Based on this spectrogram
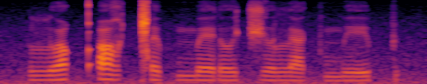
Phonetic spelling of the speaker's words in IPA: l o qʼ ʌ ʁ ǁ ɛ p m ɛ ɾ ɤ t͡ʃ ɤ l a k m e p

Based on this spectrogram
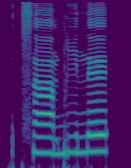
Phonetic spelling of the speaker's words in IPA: t͡s ã˨ b i˨ n ɛ˦

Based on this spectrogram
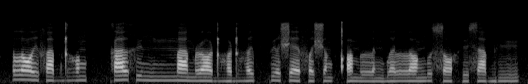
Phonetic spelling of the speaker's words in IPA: l ɔ ɪ̯ f a b ɖʱ ɔ ŋ kː a ə̯ x y ŋ mː a m ɭ ɒ ɖʱ ɒ ɖʱ ɐ ɪ̯ pː y ə̯ ʃ ɛ f ɐ ʃ ɒ ŋ qʼ o m lː ɐ ŋ b ɐ lː ɒ ŋ u s ɔ h y s a b y

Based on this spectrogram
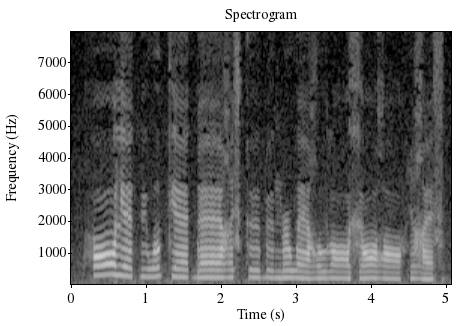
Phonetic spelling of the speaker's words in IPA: h ɔː lʲ ɛː k͡p y w ɤ kʲ ɛː ɡ͡b ɛː ʁ i s k ʏː ɓ ʏː ŋ ə˞ w ɛː ʁ u l ɔː xʲ ɔː ʁ ɔː h i ʁ ɛ s

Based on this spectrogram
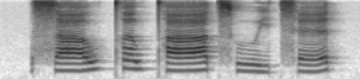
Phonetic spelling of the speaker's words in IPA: s aː˨˥ w t̪ʰ ɐ˧ w t̪ʰ aː˨˧ t͡sʰ uː˨˩ j t͡sʰ ɛː˨˥ t̚

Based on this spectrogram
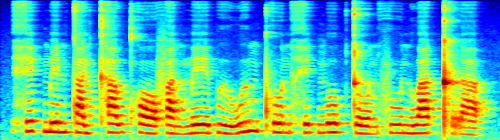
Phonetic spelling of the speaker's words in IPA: h e˥˩ k̚ m e˧ n t a˨˩ j kʰ a˦˥ w kʰ ɔː˨˩ f a˨˩ n m eː˧ p ɯː˨˩ w ɯ˥˩ ŋ pʰ o˧ n h e˥˩ k̚ ŋ oː˥˩ k̚ t oː˨˩ n f uː˧ n w a˦˥ t̚ kʰ r a˨˩ p̚

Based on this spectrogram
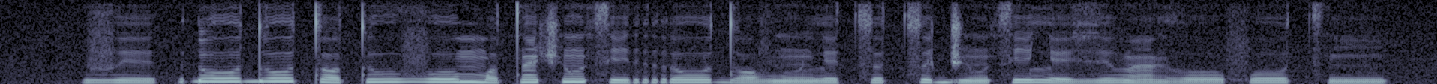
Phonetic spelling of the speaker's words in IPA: v ɪ˨ | ɗ oː˦ d oː˦ t ɔ˨ t uː˦ v oː˦ m ɔ˨ t ã˦ ʃ ũ˦ s i˨ r oː˦ d ɔ˨ v ũ˨ l ɪ˦˨ t͡s ʊ˦ t͡s ʊ˦ d͡ʒ ũ˨ s i˦ l e˨ ɣ ɪ˦ β ã˨ ɣ oː˨ f oː˦ t͡s ĩ˨

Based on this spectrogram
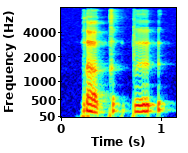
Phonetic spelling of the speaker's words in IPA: ɾ ɐ k | p ɨ ʔ

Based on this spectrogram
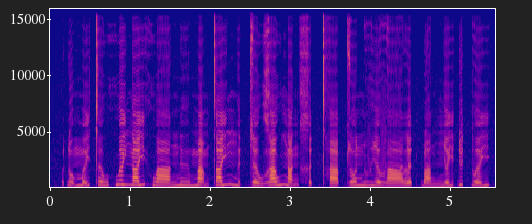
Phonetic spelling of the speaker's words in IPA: ɗ o̰˧˨ m ə̰˧˥ j t̪ ə̤˨˩ w h w ə˧ j ŋ a˨˦ j h w a̤ː˨˩ n ɨ̤˨˩ m a̰˧˨ m t̪ a˨˦ j ŋ ɨ˨˩ t̚ z ə˧˩ w ɣ a˨˦ w ŋ a̰˧˨ ŋ x ə˨˩ t̚ t̪ʰ aː˨˩ p̚ z o˧ n v i˧ ə̯ v a̤ː˨˩ l ə˦˥ t̚ ɓ a̤˨˩ n ɲ ə˨˦ j ɗ ɨ˦˥ t̚ v ə˨˦ j

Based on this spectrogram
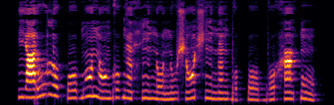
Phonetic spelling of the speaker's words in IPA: j a˧ ɾ u˦ l o˦˨ k͡p o˧ b ɔ̃˦ n ɔ̃˧ ɡ o˦ ɡ ɛ̃˧ h ĩ˧ n o˨ n u˨ ʃ ɔ̃˨˦ ʃ ĩ˦˨ n ɛ̃˧ ɡ͡b o˨ k͡p o˨ b o˨˦ h ã˦ k͡p ũ˦˨

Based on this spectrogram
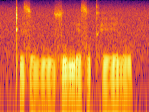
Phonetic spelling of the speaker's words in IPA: kʼ ɪ˨ z ʊ˨ β uː˨ z u˦ ŋ e˨ z ʊ˦ kʰ eː˨˦ l ʊ˨

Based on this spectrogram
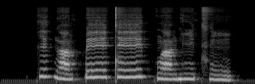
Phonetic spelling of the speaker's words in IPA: k ɪ˦ ɡ ã˨ k͡p eː˦ t eː˦ kʷ ã˨ ɡ ĩ˨ t͡s ĩ˨

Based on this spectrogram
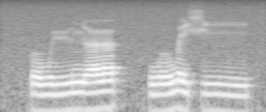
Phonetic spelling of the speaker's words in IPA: k ʊ w yː ɲ œː | w ʊ w e ç iː

